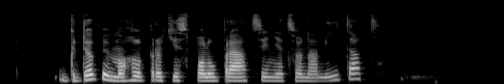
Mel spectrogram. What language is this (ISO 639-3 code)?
ces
